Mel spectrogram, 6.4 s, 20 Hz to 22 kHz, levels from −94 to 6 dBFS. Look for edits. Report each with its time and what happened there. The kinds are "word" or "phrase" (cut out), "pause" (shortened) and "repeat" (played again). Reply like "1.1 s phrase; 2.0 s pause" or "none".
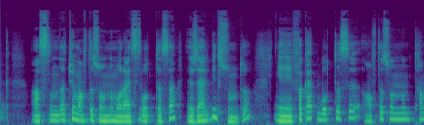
2.1 s phrase; 2.7 s pause; 3.3 s word; 4.1 s pause; 4.8 s word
